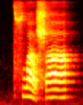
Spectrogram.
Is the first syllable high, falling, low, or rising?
falling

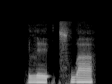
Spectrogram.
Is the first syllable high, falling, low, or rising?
low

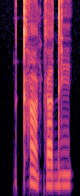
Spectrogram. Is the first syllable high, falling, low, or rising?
falling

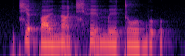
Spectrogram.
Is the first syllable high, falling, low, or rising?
high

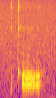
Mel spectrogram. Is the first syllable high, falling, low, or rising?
low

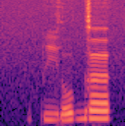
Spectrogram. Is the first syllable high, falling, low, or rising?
low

